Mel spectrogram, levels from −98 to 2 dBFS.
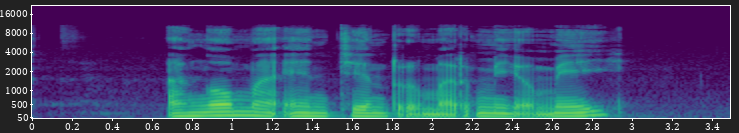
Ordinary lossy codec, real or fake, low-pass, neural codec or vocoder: none; real; 10.8 kHz; none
